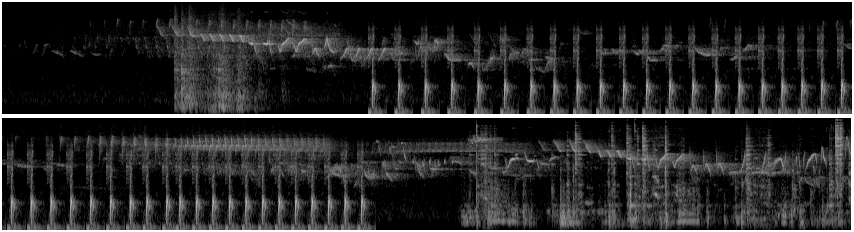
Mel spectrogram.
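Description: A fast, evenly spaced run of sharp knocks, about six a second, lasting about eight seconds, with birds chirping throughout.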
